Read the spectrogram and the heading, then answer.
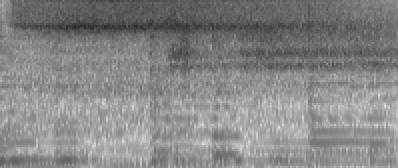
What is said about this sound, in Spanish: Otra noche de viento y lluvia.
